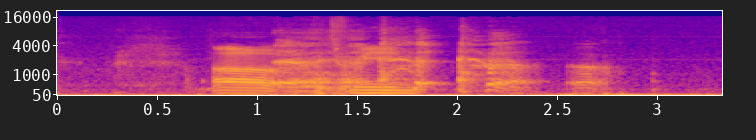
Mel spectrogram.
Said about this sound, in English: I'm sorry, I'm coughing.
